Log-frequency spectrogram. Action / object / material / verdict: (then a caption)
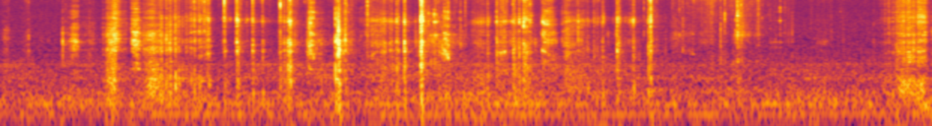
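scrape / bar soap scraped with a metal knife blade / soap / none. A solid, dry orange bar of soap held in the hand has its surface scraped with a metal knife blade. The result is a quiet run of bright, crisp scraping and crackling with many short, sharp clicks that die away almost instantly.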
